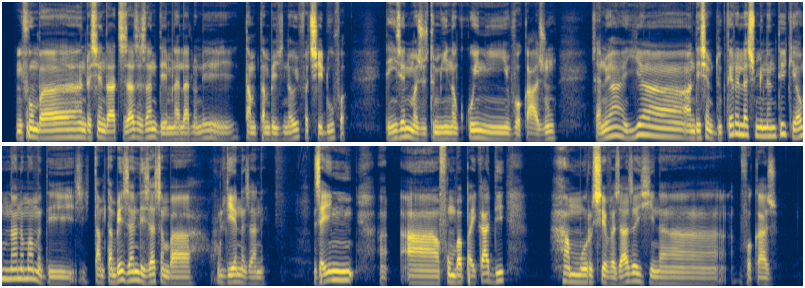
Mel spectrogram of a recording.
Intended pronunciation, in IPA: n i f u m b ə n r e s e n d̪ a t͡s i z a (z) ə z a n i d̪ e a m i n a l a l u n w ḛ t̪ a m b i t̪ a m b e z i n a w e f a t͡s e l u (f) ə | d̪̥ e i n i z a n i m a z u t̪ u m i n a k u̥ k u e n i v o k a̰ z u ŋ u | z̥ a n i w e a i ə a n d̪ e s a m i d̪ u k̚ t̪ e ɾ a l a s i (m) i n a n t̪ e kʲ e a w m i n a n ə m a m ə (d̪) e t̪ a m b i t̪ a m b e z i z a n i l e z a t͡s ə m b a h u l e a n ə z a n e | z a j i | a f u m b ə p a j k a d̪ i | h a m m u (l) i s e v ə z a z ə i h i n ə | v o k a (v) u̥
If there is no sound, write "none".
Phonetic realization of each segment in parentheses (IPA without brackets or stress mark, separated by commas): z, f, m, d̪, ɾ, z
